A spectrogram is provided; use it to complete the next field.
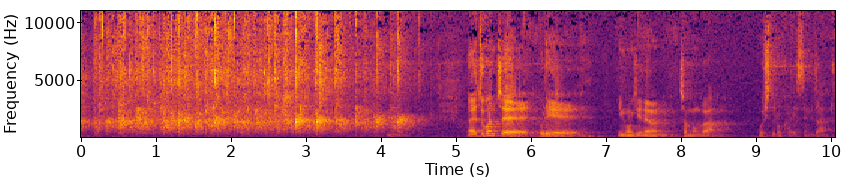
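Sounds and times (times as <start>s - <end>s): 
audience applause: 0.0s - 4.7s
speech: 5.2s - 10.0s.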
